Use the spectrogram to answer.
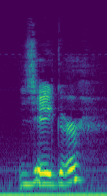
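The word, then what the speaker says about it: Jäger: beanie designed by Sarah Jagger I'm saying it like that even though it's spelled j a with two dots on the top G e r because I think it's German I I could be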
